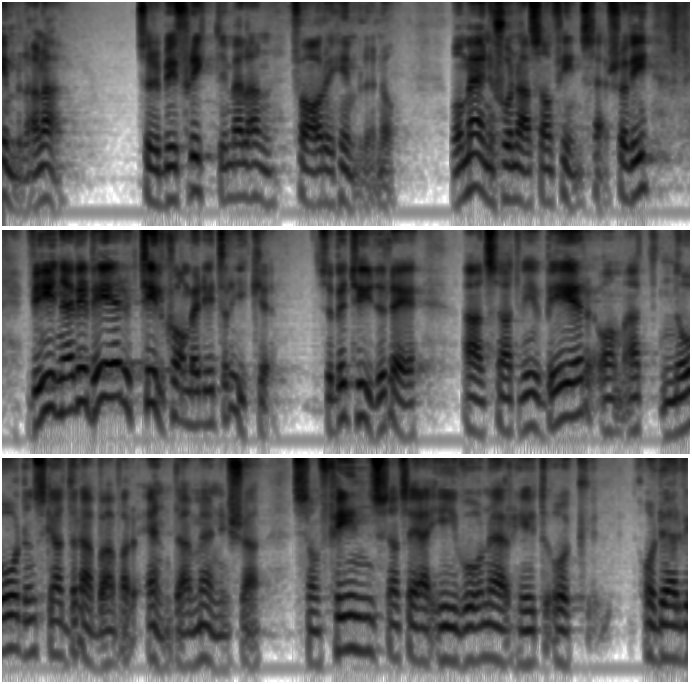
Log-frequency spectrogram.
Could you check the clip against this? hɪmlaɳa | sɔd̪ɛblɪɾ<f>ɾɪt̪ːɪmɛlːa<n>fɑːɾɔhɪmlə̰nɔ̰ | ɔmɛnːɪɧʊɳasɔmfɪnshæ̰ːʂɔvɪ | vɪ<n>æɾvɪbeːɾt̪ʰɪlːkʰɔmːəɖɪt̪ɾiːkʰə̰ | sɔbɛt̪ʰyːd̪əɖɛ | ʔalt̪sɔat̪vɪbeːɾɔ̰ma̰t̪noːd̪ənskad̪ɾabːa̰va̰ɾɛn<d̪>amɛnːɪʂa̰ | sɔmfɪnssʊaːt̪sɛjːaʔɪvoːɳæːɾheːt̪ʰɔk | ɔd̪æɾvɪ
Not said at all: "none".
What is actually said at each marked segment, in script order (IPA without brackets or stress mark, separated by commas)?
f, n, n, d̪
